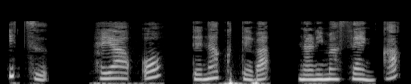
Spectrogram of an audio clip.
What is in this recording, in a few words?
vacate room, japanese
